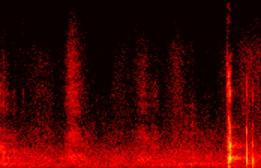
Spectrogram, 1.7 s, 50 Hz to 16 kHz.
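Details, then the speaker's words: A 5-week-3-day-old baby girl in a quiet room gives a short burst of abrupt little hiccup sounds close together: infant hiccups. "oh now you got the hangups hi pretty girl"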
